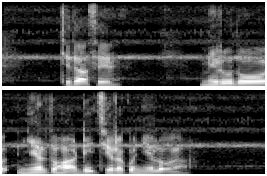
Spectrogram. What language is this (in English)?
Santali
